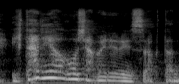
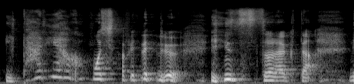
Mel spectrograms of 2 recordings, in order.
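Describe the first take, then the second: First: Said in the usual way. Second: イタリア語 drawn out slowly with weight on リ; slow down and lean on イタリア語; slow emphatic. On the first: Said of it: "英語を喋れるインストラクター多いですけど". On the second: Shown as a demonstration. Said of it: "すごいのはね". (イタリア語をゆっくり強調して)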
